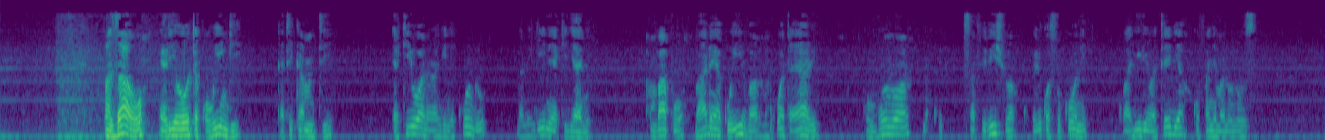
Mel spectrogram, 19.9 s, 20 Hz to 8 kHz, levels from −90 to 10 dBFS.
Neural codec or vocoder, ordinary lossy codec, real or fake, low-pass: none; MP3, 24 kbps; real; 7.2 kHz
